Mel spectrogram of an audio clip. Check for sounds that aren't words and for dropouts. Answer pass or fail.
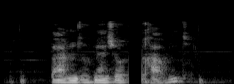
fail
